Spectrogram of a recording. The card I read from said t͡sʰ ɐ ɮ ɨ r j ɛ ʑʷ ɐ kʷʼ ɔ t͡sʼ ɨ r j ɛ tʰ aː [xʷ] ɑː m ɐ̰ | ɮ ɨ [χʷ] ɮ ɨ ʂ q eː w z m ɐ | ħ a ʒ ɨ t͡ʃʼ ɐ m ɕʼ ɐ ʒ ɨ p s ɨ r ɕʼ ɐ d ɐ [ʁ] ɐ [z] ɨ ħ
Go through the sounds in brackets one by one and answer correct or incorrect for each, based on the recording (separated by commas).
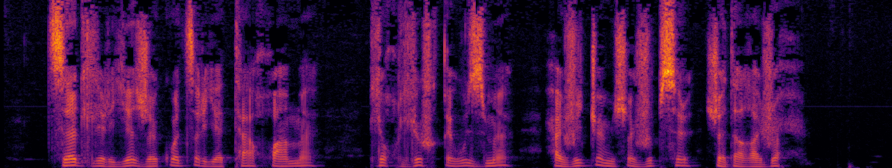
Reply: incorrect, correct, correct, incorrect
